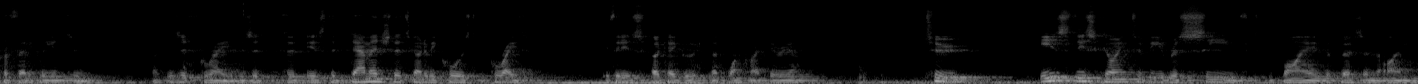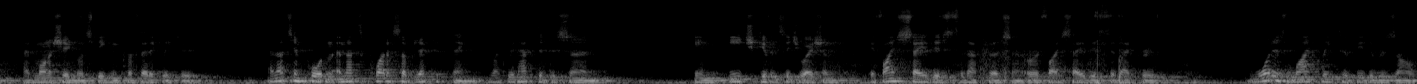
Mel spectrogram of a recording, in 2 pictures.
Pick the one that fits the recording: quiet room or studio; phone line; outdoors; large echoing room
large echoing room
